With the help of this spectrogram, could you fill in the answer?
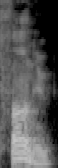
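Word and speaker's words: whānau: word on the screen w n a u pronounced fu is a marry language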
